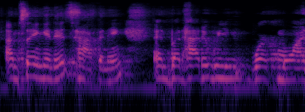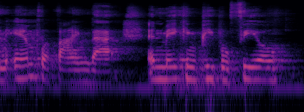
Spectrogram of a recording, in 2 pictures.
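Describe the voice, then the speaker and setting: A woman whose first language is Haitian Creole, speaking up at a committee meeting. She talks at a middle pitch, thinks out loud and keeps checking in with "right?" The sound comes from an echoey meeting room. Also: fairly even intonation, normal speed. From United States. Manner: thinking aloud, leans on tag questions like "right?". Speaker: library trustee. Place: meeting room around a table.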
